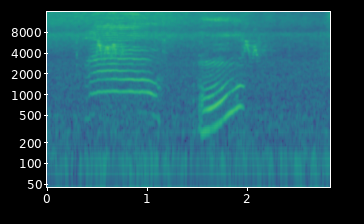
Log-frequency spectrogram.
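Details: Stray cat begging for food, uttering a level meow that trails downward, then a second meow sweeping clearly upward, amid faint room noise and a person's gentle talk.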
